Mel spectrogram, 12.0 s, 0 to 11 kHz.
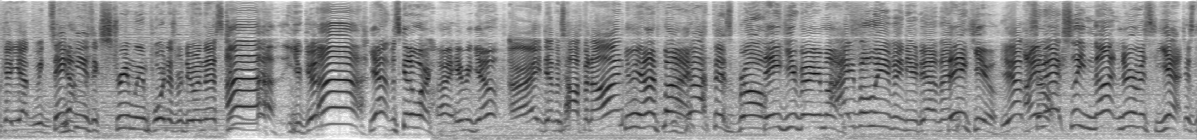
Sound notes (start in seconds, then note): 2.3 screams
